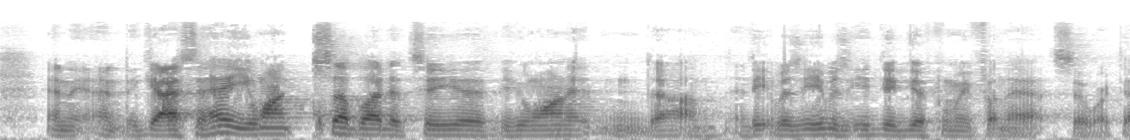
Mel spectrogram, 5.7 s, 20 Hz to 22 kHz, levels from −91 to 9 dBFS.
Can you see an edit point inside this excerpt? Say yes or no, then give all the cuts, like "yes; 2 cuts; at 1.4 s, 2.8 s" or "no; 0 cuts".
yes; 2 cuts; at 1.6 s, 3.8 s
